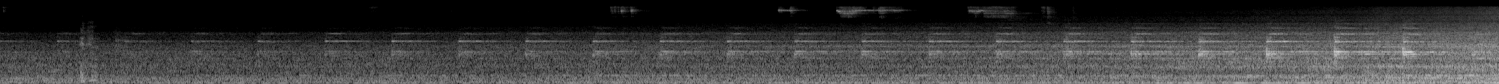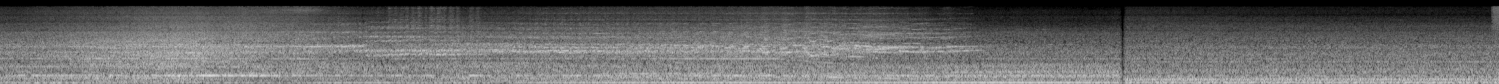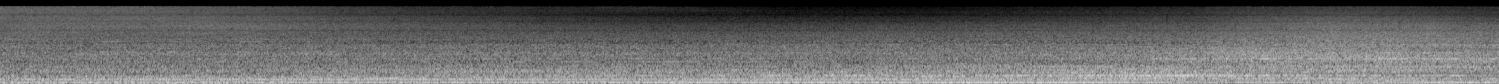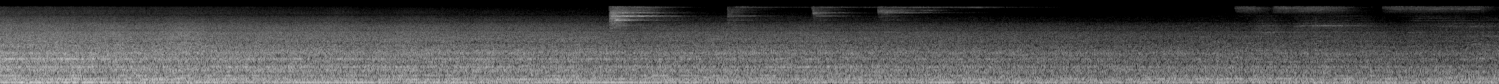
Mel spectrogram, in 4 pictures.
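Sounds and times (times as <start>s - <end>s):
locomotive engine drone: 10.2s - 57.2s
high wheel squeal: 16.8s - 25.0s.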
